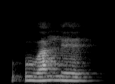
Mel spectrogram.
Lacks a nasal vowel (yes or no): yes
